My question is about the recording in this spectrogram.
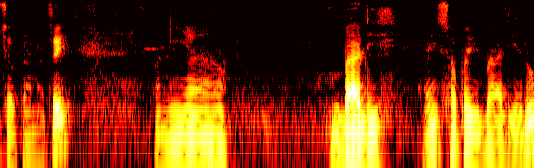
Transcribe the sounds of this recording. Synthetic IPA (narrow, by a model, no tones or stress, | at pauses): t͡sʌkamat͡sʌj̃ | ʌnijã | bali | ɦʌjsʌbʌjbaliɦʌɾu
